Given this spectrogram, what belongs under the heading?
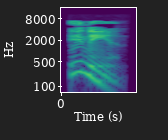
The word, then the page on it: inion: British English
